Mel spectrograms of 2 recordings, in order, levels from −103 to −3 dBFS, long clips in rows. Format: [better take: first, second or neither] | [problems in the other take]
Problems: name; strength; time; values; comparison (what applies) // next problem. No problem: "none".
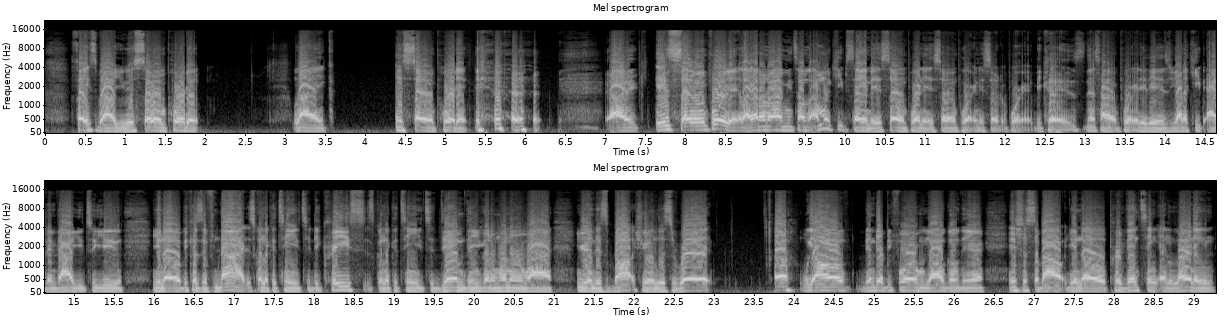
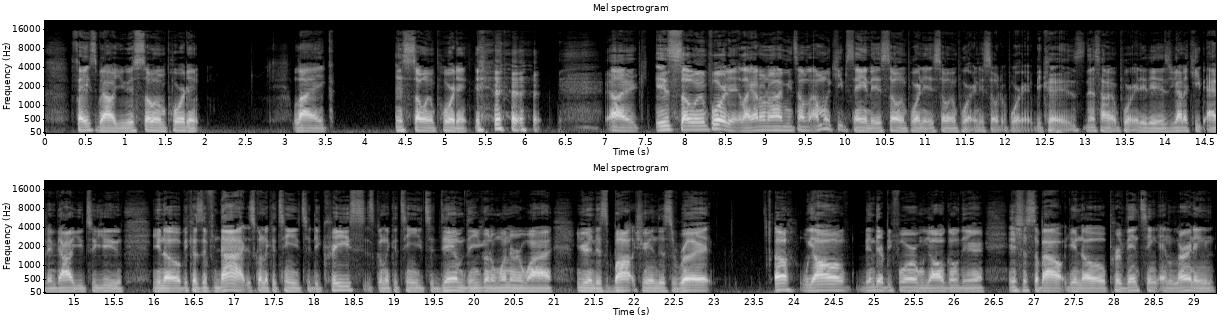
second | distortion; heavy; 17% of the sound clipped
